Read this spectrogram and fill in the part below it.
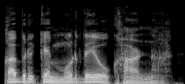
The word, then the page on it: क़ब्र: قبر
